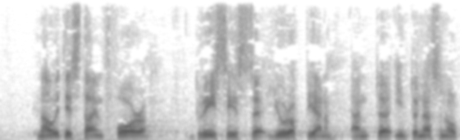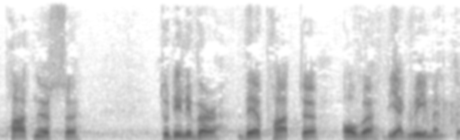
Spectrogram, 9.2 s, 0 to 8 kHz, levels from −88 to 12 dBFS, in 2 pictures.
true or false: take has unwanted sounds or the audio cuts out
false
